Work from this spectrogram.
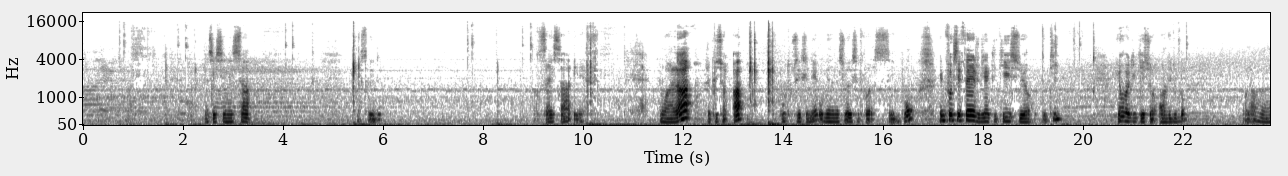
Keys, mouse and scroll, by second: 0.9-2.8 drag, 1.9-3.7 right drag, 4.1-6.0 right drag, 5.4 e, 8.8-10.6 right drag, 10.1 f, 10.8 middle click, 13.4 a, 13.7 a, 17.2-19.9 middle drag, 19.9-21.8 drag, 22.0-23.7 drag.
